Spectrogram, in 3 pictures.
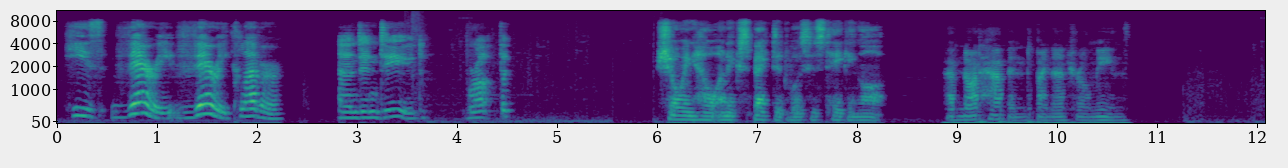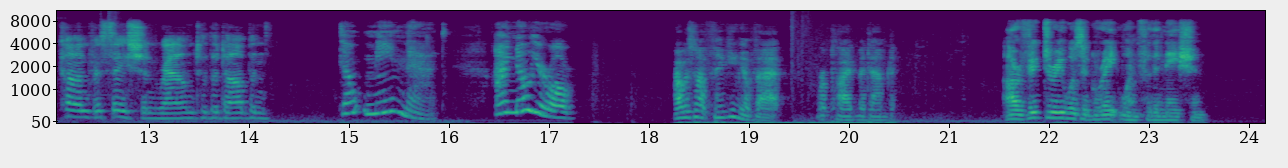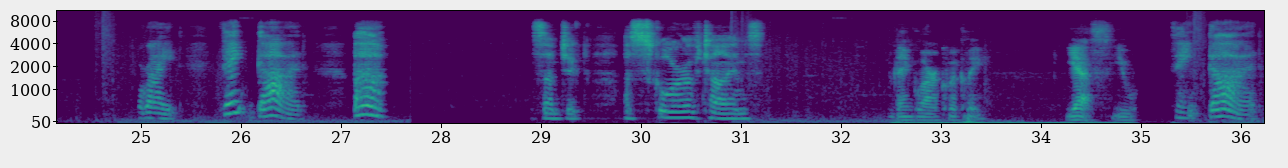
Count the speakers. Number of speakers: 4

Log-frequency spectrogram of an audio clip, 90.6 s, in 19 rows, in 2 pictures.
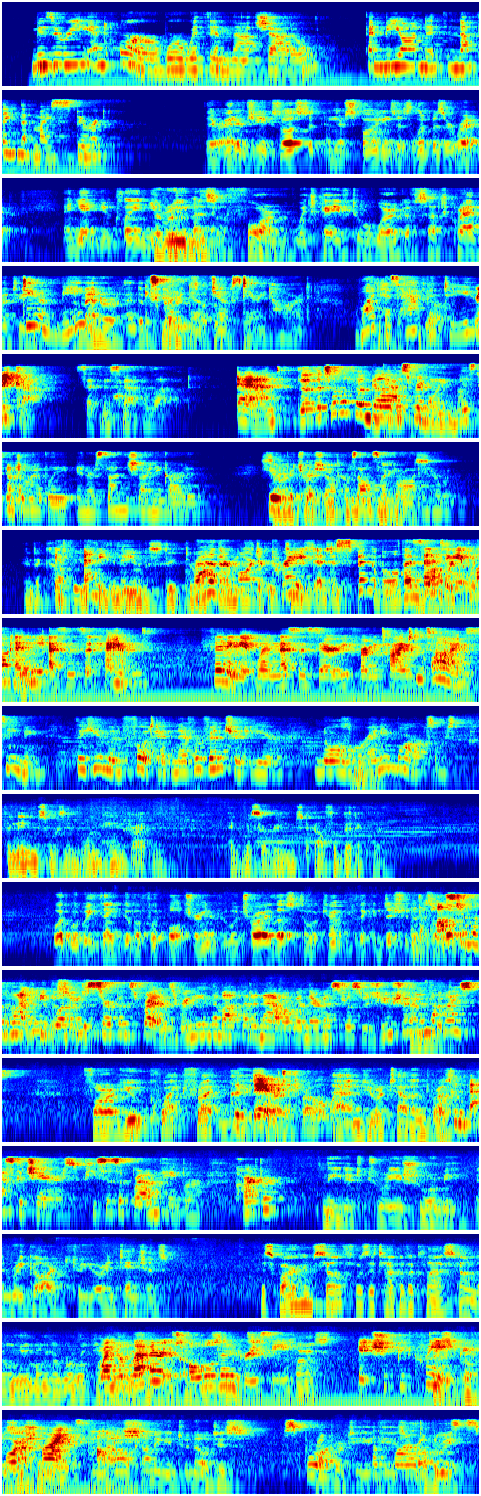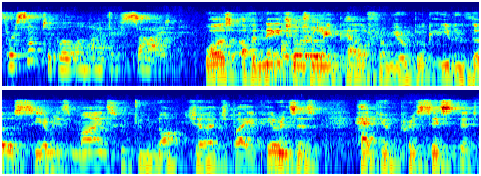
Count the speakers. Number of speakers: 10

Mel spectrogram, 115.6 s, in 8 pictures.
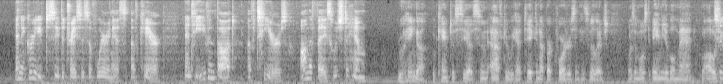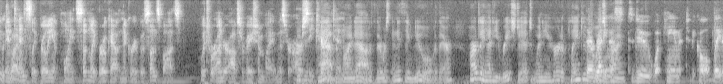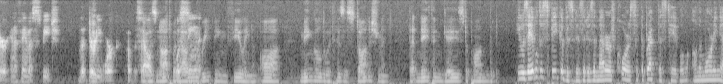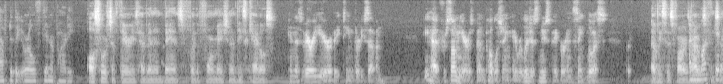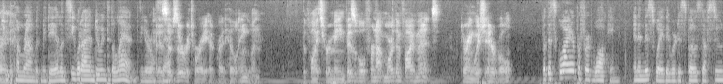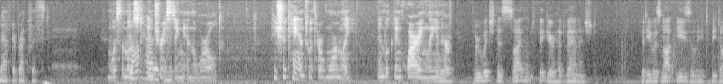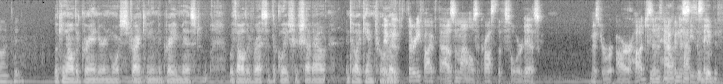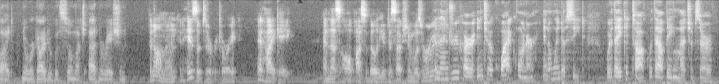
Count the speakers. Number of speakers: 8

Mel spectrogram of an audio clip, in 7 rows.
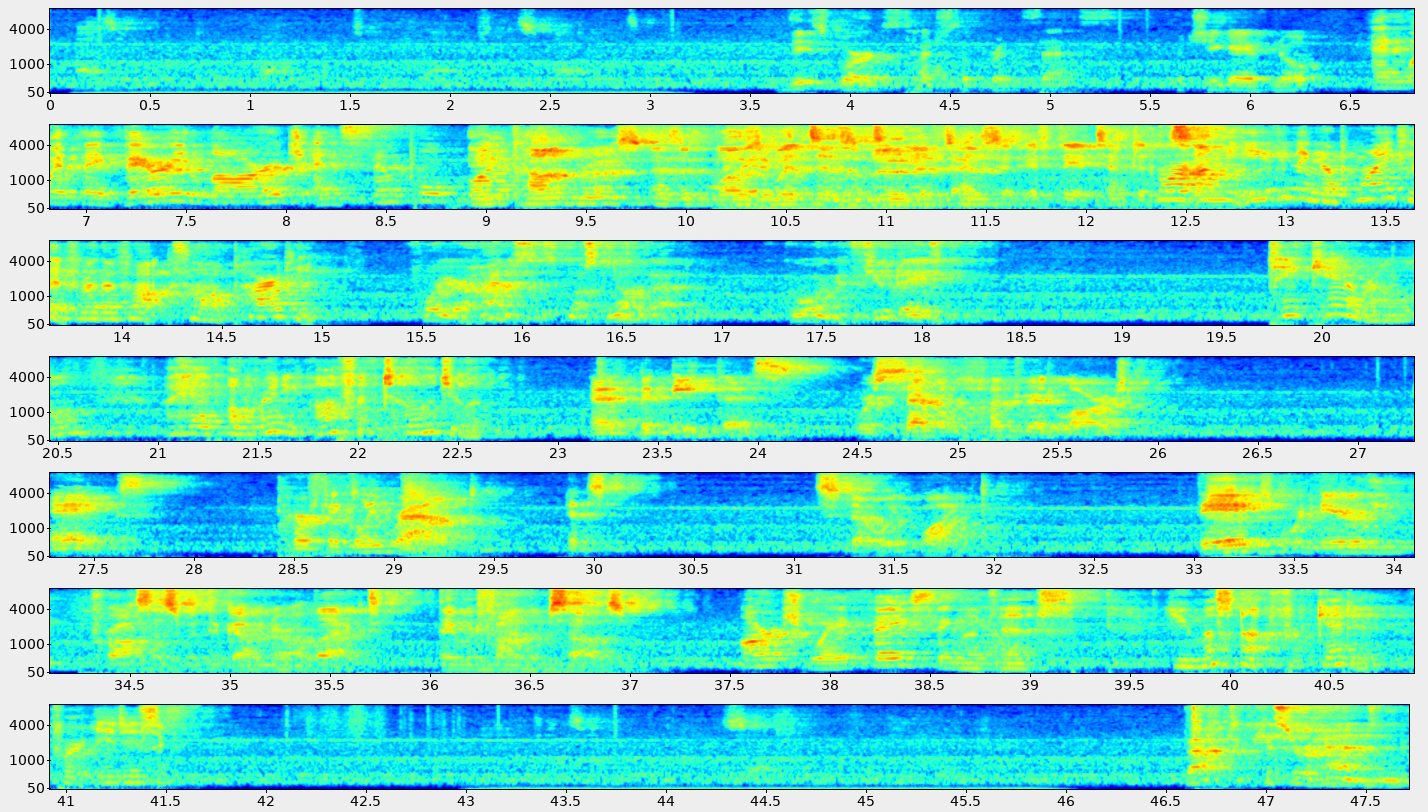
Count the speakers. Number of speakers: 9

